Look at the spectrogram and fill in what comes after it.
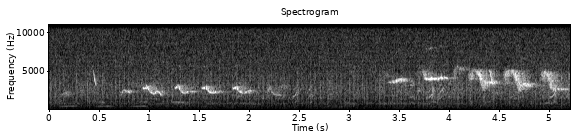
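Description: Birds calling over a steady hiss: a quick run of low, evenly spaced notes at the start, then a series of chirped notes, then higher, sharper twittering about three and a half seconds in.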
